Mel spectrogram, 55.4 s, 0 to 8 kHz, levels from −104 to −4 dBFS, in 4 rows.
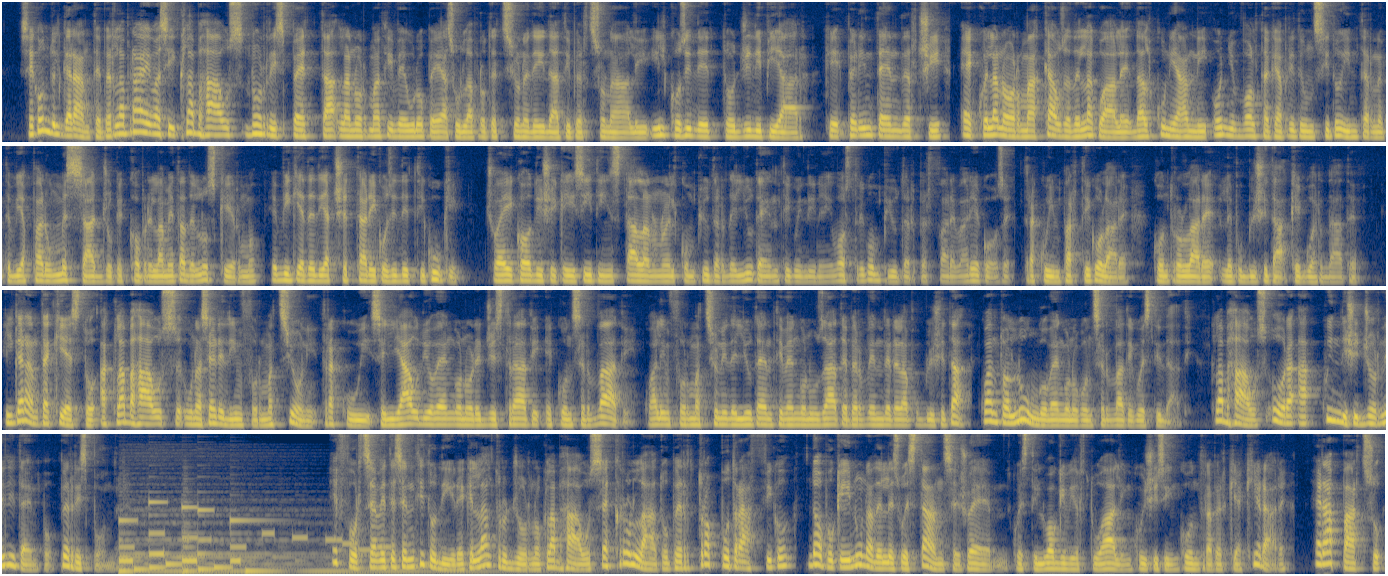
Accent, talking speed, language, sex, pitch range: native, 180 wpm, Italian, male, 115-140 Hz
